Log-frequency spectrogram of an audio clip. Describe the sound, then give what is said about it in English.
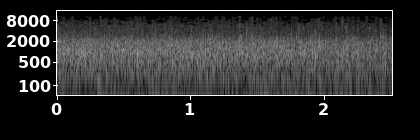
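Audience applause, a dense and even roar of many hands clapping without a break for the full length. “Applaud that, absolutely.”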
